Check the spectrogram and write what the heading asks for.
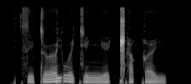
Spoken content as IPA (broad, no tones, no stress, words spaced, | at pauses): t͡sitɵə̯juə̯ ceɲeǁʰɛ qi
